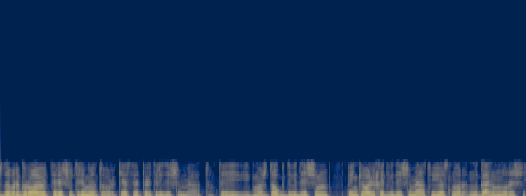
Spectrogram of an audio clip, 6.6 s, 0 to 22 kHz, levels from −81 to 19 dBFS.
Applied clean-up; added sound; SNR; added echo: none; none; none; none.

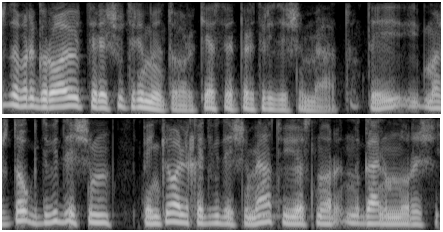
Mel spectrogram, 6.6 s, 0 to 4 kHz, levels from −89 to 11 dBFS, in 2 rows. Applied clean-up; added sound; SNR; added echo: none; Brass instrument; 20 dB; none.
